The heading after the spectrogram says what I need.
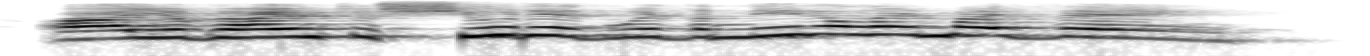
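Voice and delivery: high, loud, alarmed question. Real, not acted. Patient alarmed at nurse's needle, high and loud. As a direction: panicky disbelief, pitched far up.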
